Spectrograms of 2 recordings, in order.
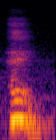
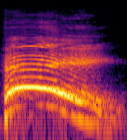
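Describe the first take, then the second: First: It is said quietly, with little energy. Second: It is said loudly, with strong energy. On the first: It would not get a friend's attention. The speaker calls it wrong. "you're not going to be like, hey, with that volume" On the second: It demands a friend's attention. The speaker calls it right. "You need to demand that attention"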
